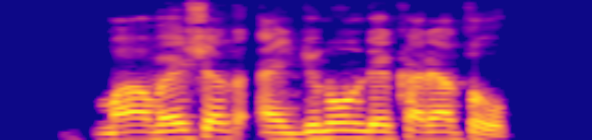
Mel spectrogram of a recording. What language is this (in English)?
Sindhi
